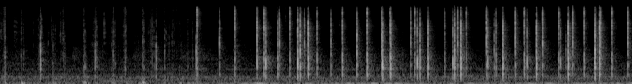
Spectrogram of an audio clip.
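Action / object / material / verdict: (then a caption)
tap / plastic tablet back cover / plastic / none. Long nails tap rapidly on the white plastic back cover of a thin, hollow Kocaso tablet, making about 35 short, bright clicks. The clicks are sharp and crisp with almost no ring or low end.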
